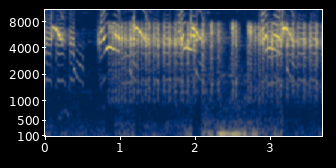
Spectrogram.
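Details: Male and female black-winged cuckooshrikes plus young, a lure recording meant to draw small birds: dense, harsh chattering with squeaky sliding notes, broken by a brief pause near the start.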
